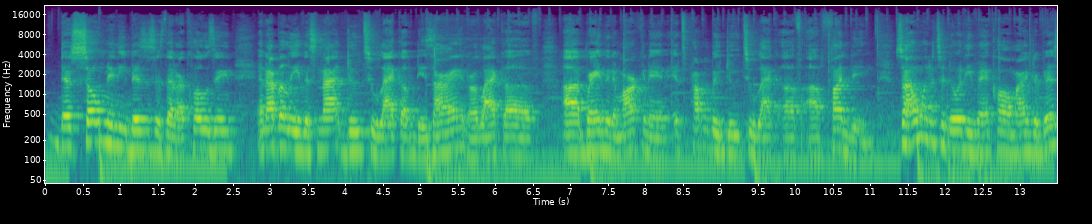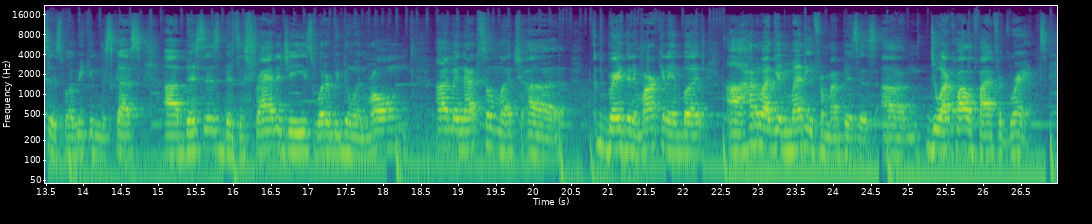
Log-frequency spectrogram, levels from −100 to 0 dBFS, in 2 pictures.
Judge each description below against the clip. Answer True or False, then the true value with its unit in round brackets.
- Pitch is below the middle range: True (130 Hz)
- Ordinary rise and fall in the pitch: True (3.5 semitones)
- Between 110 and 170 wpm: False (180 wpm)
